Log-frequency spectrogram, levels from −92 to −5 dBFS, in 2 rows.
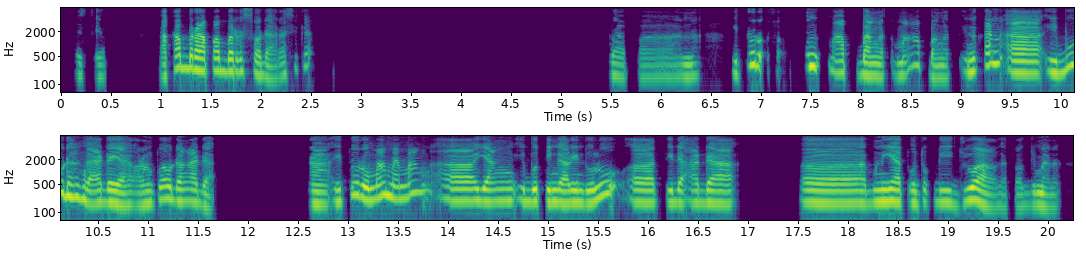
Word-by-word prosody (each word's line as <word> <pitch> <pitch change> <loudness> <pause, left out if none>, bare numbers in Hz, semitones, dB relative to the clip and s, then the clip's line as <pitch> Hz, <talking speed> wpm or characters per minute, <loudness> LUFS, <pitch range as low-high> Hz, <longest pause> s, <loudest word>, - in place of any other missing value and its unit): Oh, 165 - -13
siap. 155 -1 -17 0.5
Kakak 260 +1 +2
berapa 230 -3 +5
bersaudara 200 -9 -2
sih 250 - -22
Kak? 285 +4 -14 3.0
8, 155 -1 -10 0.3
itu 180 - -10 0.5
itu 280 - -2 0.2
maaf 190 -2 -3
banget 165 -2 -1
maaf 290 - -7
banget 150 0 -7
ini 210 0 -1
kan, 300 +8 +1
eee, 190 - +3 0.2
ibu 270 +10 +1
udah 255 - +5
nggak 170 -4 +1
ada - - +6
ya 160 -2 +4
orang 155 +2 -3
tua 220 +3 +1
udah 195 -2 +1
nggak 185 -1 -1
ada? 140 - -7 1.0
Nah 165 -1 -1
itu 180 +8 -5
rumah 225 +5 +5
memang, 250 +5 +1
eee, 195 -4 +1
yang 190 +1 -1
ibu 190 -2 +1
tinggalin 175 -1 +2
dulu, 205 +11 +1
eee, 180 -3 +1
tidak 175 0 -1
ada, 175 0 0 0.9
eee, 170 -1 +2
niat 185 0 +3
untuk 170 0 -6
dijual 180 -3 +1
atau 140 0 -16
gimana? 150 -3 -3
180 Hz, 135 wpm, -21 LUFS, 165-210 Hz, 3.0 s, ada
